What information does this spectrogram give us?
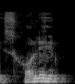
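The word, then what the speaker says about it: σχολή: Ustedes saben que la palabra este la palabra ocio es una palabra que deriva de una raíz griega que se escribe s j o l ejolé.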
